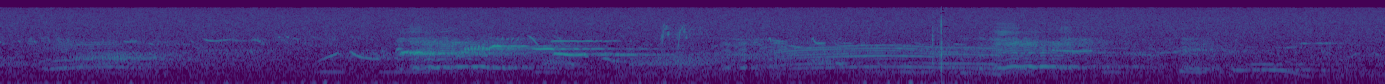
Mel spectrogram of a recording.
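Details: Sheep at Canons Ashby, West Northamptonshire, UK, at golden sunset, giving faint, wavering harmonic bleats around the middle of the recording against a quiet outdoor background with thin, high bird-like tones.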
